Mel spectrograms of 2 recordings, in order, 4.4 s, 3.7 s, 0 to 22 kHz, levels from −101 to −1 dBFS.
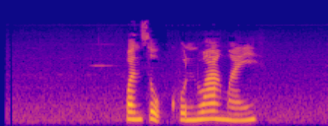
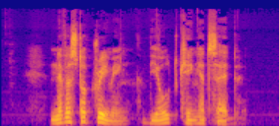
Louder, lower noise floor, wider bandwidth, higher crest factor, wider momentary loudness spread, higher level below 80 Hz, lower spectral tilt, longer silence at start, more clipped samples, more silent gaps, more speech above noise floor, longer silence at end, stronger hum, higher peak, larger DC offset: second, -23 LUFS vs -17 LUFS; first, -55 dBFS vs -47 dBFS; second, 11 kHz vs 16.5 kHz; about the same, 22 dB vs 20 dB; second, 9 LU vs 16 LU; second, -76 dBFS vs -54 dBFS; first, -6 dB/octave vs -3 dB/octave; first, 1.7 s vs 0.45 s; neither; neither; first, 33 dB vs 28 dB; first, 0.95 s vs 0.5 s; neither; second, -4 dBFS vs 0 dBFS; neither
